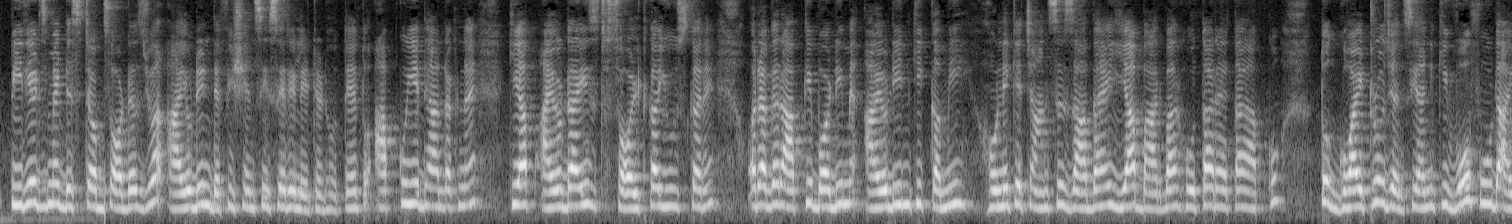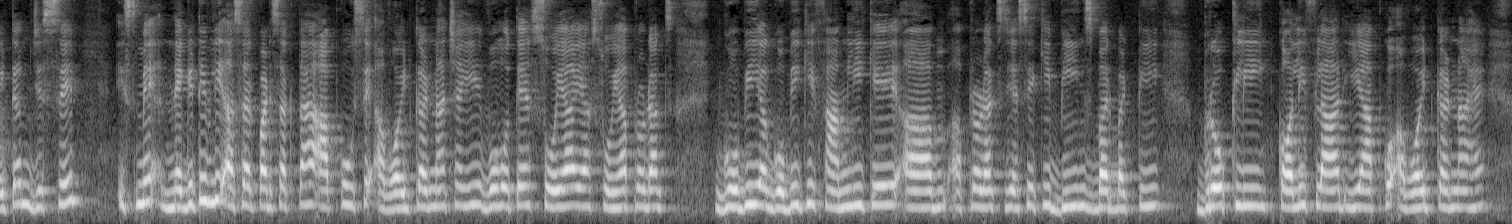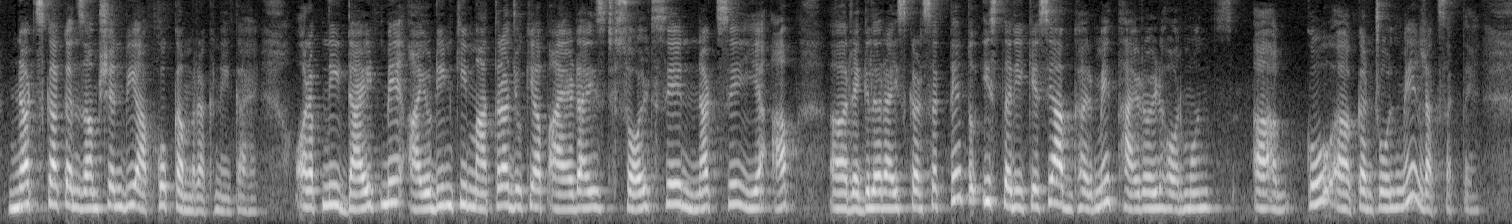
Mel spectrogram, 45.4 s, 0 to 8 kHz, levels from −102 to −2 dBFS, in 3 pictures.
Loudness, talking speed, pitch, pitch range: -21 LUFS, 180 wpm, 235 Hz, 220-255 Hz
